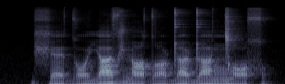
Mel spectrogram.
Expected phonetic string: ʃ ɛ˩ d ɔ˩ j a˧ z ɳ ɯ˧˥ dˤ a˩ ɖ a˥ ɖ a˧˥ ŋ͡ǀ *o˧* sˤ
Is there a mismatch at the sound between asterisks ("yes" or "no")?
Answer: yes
